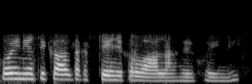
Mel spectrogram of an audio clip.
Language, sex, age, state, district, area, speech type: Punjabi, female, 18-30, Punjab, Fazilka, rural, conversation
